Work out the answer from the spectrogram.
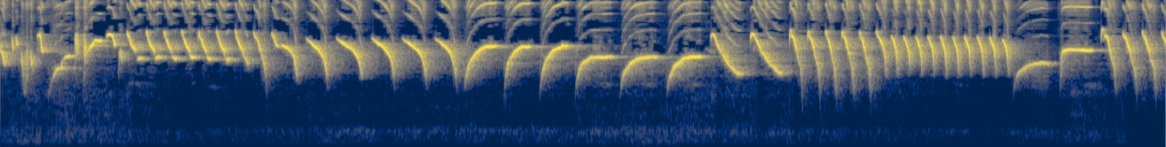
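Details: Black-throated canary song used to encourage other canaries to sing: repeated arched whistled notes at about four per second, speeding into a tight metallic trill, then more varied high chirps.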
